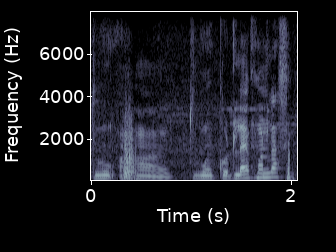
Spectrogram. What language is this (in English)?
Marathi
